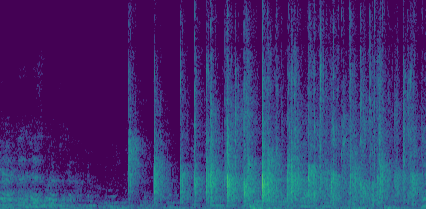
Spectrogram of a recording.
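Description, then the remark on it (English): An audience breaks into applause for a woman who has just given announcements: a few scattered claps at first, quickly building into dense, steady clapping from many hands over a low background murmur. “Yes, clap for her, not for me.”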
